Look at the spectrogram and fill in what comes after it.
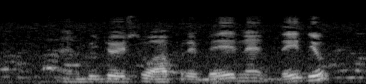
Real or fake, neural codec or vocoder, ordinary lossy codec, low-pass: real; none; MP3, 64 kbps; 9.9 kHz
